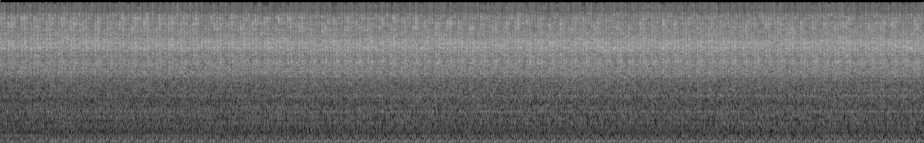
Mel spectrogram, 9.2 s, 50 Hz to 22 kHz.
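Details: 1979 US-spec fuel-injected VW Super Beetle convertible, after Vintage Speed stainless exhaust replaced rusted original, mic at bumper then camera: steady, even flat-four idle with deep throaty burble, no misses or knocks; downpipe insulation smoking; normal idle.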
